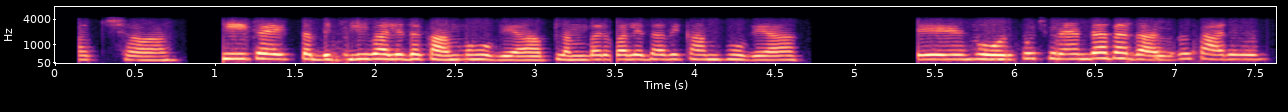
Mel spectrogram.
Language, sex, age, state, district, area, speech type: Punjabi, female, 18-30, Punjab, Jalandhar, urban, conversation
